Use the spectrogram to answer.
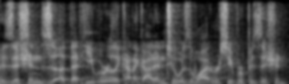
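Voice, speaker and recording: Words come at a very fast pace. The accent is American. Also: man. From Buffalo area, western New York. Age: 20s. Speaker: radio host. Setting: studio.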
